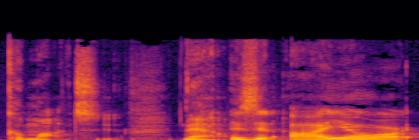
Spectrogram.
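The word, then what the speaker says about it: Komatsu: happening right now I I oo Io Io kamasu kamatsu that's right kamatsu now is it IO or AO AO kamu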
